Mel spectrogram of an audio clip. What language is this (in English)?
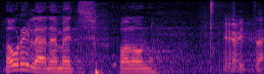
Estonian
